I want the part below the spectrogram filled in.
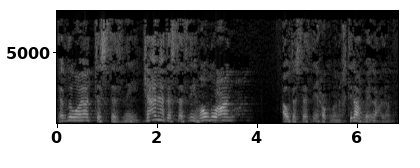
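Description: Gravelly-voiced man giving a religious lecture. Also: sits high, sing-song, a little mellow. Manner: deliberate, poses questions and answers them himself. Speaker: religious scholar teaching. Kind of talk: classical religious jurisprudence lecture. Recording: dull lo-fi recording.

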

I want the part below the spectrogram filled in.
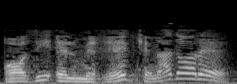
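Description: A man giving a seminary law lecture, arguing through hypothetical court cases in a lively, questioning way. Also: a little high, breathy edge, lo-fi sound. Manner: argumentative, poses hypothetical cases. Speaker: religious law teacher.

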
